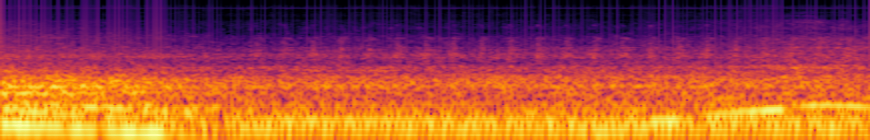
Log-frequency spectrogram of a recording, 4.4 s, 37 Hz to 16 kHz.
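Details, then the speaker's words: 2018 Toyota Hilux diesel after injector service for code P0301 (cylinder 1 misfire): low, uneven, lumpy rough idle rather than smooth clatter just after reassembly; it later smoothed out once the relearn procedure finished. "ثواني دلوقتي نشوف الدنيا شنو انا سامعه الصوت في خشونه"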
